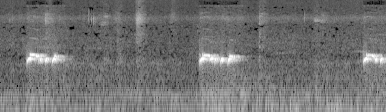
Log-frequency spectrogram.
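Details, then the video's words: Local zebra dove song meant to encourage other birds to sing: three well-spaced phrases of rapid, purring coo notes, each around a second long, recurring about every three seconds against quiet background hiss. "Audio terapi perkutut lokal untuk pancingan"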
